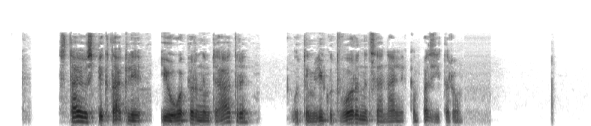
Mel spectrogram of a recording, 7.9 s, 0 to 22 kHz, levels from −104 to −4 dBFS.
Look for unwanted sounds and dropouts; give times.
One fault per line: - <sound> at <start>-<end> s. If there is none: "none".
none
